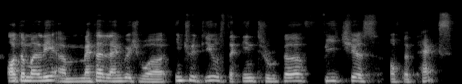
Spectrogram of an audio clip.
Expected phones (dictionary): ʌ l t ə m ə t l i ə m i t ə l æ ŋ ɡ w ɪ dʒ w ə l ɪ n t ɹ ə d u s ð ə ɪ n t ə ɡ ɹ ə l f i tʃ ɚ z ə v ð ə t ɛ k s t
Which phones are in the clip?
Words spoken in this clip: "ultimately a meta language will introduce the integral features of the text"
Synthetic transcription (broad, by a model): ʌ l t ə m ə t l i ə m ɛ t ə l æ ŋ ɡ w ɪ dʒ w ə l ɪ n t ɹ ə d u s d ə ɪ n t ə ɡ ə l f i tʃ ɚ s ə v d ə t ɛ k s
